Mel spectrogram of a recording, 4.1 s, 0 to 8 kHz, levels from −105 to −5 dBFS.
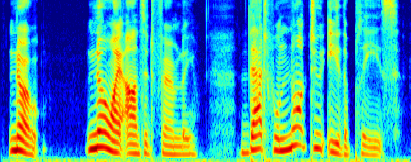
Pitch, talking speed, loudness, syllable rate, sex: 195 Hz, 160 wpm, -18 LUFS, 5.5 syllables/s, female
